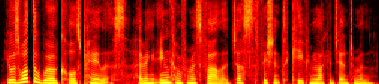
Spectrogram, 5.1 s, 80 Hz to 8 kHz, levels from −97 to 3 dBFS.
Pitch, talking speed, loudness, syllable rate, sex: 205 Hz, 250 wpm, -21 LUFS, 6.5 syllables/s, female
